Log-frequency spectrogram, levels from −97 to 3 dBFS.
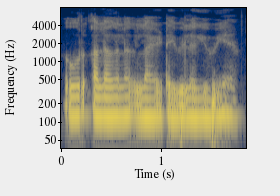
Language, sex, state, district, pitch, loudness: Hindi, male, Uttar Pradesh, Shamli, 125 Hz, -17 LUFS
